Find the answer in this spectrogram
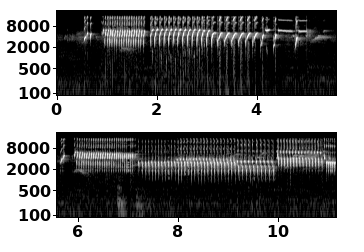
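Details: Canary delivering a strong, flawless song for tutoring other canaries: a varied sequence of very high buzzy trills, fast rolling note series and brief sweeps, changing pitch between sections, loud and continuous.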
